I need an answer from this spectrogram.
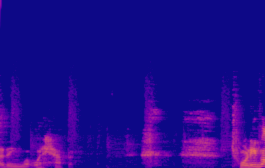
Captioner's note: chuckles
